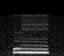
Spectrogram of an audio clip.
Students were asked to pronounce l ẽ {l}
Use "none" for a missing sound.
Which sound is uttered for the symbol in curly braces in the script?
none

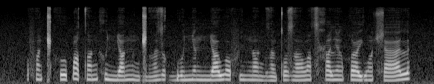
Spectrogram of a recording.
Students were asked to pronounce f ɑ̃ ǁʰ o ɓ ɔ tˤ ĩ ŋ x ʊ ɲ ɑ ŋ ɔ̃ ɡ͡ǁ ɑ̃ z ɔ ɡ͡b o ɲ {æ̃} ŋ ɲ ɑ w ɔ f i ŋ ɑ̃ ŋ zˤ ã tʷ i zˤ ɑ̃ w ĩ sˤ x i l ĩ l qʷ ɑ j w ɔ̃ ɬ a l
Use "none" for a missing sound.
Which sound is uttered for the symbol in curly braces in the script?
ã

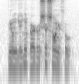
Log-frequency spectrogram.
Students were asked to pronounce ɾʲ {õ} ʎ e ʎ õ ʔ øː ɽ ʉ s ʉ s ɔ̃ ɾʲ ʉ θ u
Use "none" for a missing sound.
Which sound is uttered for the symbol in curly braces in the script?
õ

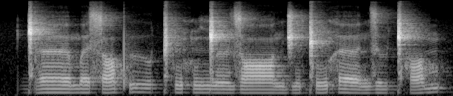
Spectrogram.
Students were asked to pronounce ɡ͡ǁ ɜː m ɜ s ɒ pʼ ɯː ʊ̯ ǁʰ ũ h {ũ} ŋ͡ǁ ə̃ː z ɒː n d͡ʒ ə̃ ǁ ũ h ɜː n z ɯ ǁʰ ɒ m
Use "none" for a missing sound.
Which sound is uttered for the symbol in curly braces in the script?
ũ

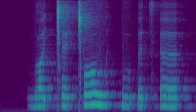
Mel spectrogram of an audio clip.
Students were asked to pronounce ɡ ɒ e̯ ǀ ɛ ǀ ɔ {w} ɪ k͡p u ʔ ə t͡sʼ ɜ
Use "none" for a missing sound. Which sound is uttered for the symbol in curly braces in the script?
w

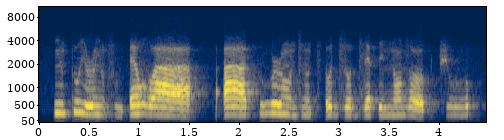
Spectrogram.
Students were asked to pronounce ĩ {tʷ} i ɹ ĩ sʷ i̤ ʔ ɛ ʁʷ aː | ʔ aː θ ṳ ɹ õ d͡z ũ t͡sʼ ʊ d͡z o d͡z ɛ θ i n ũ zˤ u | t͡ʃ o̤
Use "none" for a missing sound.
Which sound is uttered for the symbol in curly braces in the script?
tʷ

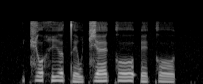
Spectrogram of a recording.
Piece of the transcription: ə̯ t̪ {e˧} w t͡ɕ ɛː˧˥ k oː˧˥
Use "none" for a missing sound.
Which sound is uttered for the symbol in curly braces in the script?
e˩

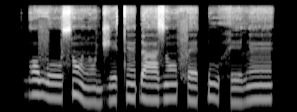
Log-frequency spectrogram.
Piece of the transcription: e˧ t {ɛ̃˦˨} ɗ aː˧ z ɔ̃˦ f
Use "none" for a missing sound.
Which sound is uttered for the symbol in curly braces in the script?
ɛ̃˧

